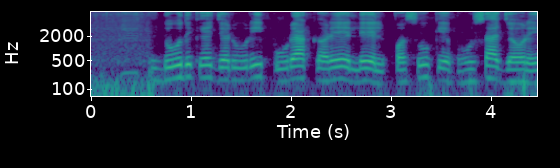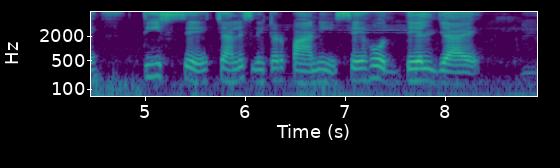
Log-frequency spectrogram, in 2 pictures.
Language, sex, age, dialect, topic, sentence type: Magahi, male, 41-45, Western, agriculture, statement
